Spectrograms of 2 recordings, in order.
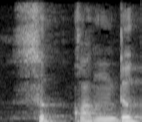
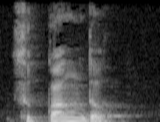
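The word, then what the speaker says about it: Thích Quảng Đức: 이게 이제 석광덕 선사죠. 베트남 발음으로 탁광특이라고도 하던데요.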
